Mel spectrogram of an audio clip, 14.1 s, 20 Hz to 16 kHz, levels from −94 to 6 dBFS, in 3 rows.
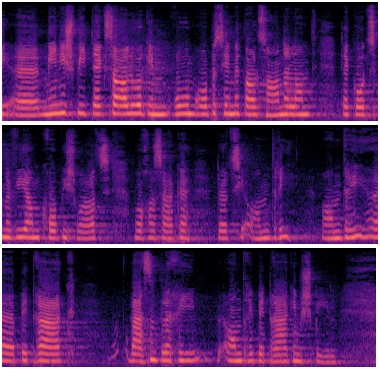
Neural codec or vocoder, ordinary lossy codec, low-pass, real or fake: none; AAC, 48 kbps; 14.4 kHz; real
